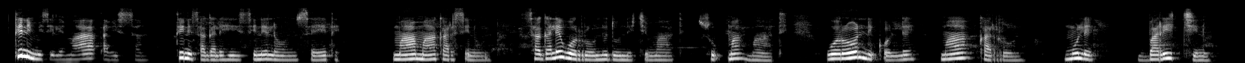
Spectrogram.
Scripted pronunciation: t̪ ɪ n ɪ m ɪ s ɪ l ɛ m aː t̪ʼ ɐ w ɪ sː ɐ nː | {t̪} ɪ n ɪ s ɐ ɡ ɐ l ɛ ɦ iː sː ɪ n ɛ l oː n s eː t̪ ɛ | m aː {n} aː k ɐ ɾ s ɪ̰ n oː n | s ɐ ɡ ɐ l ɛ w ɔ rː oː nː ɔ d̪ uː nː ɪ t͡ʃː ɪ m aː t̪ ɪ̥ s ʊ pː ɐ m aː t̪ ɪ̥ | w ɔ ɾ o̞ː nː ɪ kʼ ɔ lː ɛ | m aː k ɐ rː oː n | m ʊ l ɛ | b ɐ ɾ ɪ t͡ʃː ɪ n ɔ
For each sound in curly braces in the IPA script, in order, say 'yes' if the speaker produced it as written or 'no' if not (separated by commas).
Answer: yes, no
